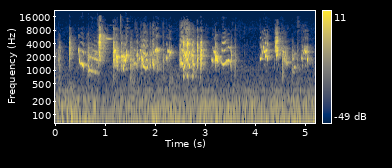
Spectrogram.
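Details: Pet budgerigars chirping indoors: a busy run of bright, warbling chirps and squawky notes, coming in bursts with short gaps, with a faint low hum underneath.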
